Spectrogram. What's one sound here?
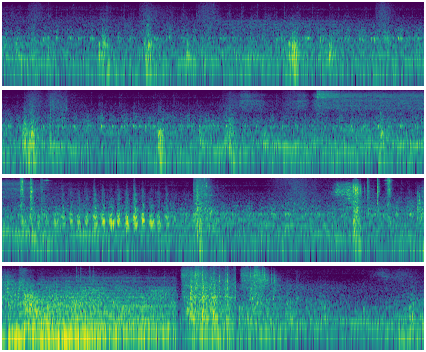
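Soft thumps sound as a small figure jumps and lands.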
